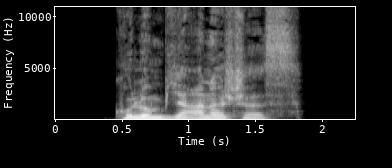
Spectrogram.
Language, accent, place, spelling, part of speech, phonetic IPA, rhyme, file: German, Germany, Berlin, kolumbianisches, adjective, [kolʊmˈbi̯aːnɪʃəs], -aːnɪʃəs, De-kolumbianisches.ogg
- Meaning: strong/mixed nominative/accusative neuter singular of kolumbianisch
